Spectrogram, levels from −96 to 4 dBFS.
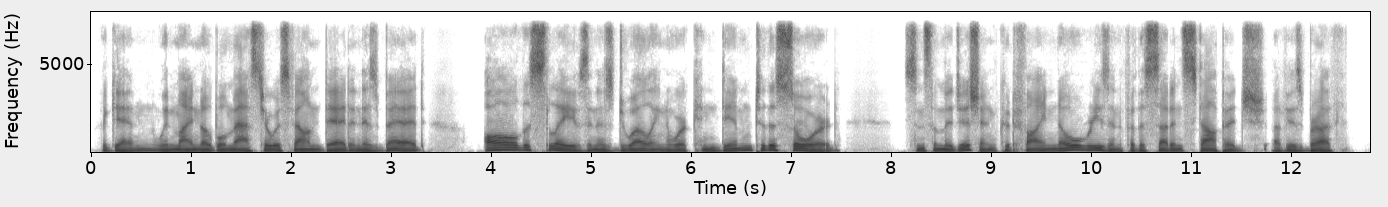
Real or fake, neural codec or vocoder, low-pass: fake; codec, 16 kHz, 2 kbps, FreqCodec, larger model; 7.2 kHz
